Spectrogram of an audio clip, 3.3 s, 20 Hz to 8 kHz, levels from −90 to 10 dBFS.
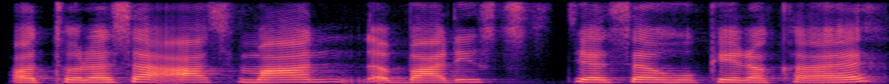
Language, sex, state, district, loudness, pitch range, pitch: Hindi, female, Odisha, Khordha, -16 LUFS, 205-225 Hz, 215 Hz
